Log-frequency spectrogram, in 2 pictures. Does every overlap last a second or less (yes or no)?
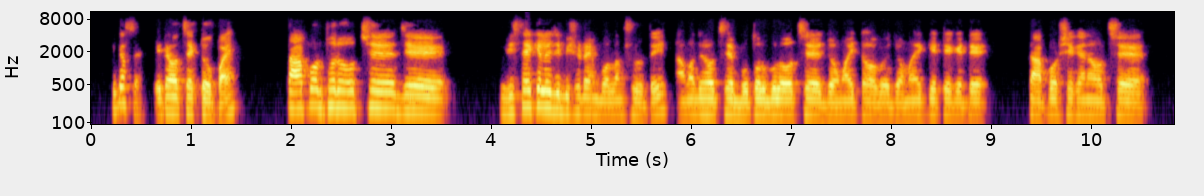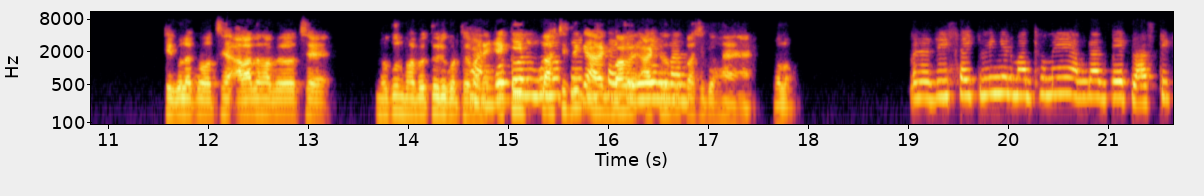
no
